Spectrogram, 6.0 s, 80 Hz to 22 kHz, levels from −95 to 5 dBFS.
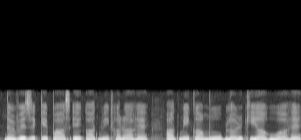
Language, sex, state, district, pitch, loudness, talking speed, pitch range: Hindi, female, Assam, Kamrup Metropolitan, 210 Hz, -14 LUFS, 140 wpm, 195-225 Hz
